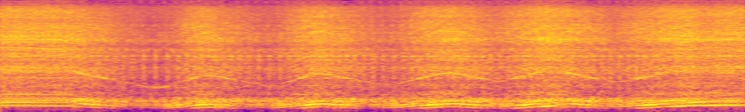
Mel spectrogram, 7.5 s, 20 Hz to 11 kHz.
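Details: Lancia Delta Integrale 16v engine blipped repeatedly from idle: a rough knock rides under the revs and rises with them; cause unknown, owner suspects rod knock, crank or valves.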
